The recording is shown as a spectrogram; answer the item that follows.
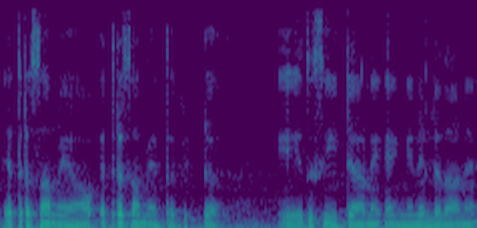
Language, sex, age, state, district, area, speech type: Malayalam, female, 18-30, Kerala, Malappuram, rural, spontaneous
